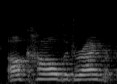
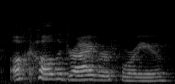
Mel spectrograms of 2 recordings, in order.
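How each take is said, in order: First: Put-on a loud, half-hearted try at a heavy Spanish accent; attempted Spanish accent. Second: Put-on giving up on the Spanish accent, laughing; laughing through the line. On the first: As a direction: push out a clumsy Spanish accent for the clerk. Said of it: "the clerk spoke in his heavy Spanish accent". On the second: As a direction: say the clerk's line while still laughing. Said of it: "Oh, I can't do an accent".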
